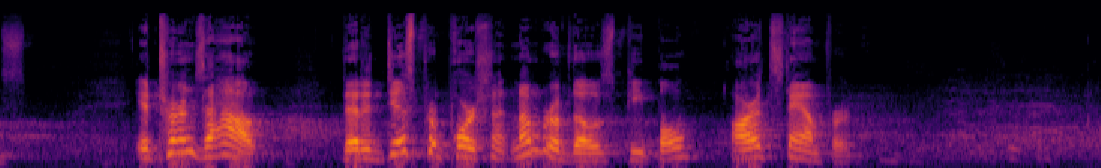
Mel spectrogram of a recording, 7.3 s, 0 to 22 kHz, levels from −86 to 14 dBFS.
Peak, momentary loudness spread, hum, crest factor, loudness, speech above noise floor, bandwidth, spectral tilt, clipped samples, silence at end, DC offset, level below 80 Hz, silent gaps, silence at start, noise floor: -6 dBFS; 11 LU; none; 20 dB; -24 LUFS; 35 dB; 16 kHz; -4 dB/octave; under 0.1%; 1.65 s; under 0.1%; -60 dBFS; none; 0.05 s; -58 dBFS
